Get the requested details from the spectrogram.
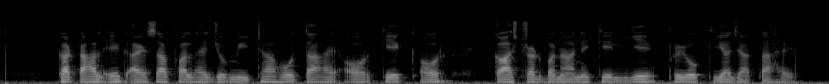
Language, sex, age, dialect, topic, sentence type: Hindi, male, 18-24, Awadhi Bundeli, agriculture, statement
